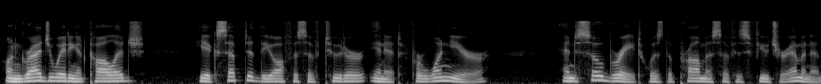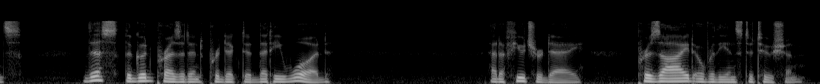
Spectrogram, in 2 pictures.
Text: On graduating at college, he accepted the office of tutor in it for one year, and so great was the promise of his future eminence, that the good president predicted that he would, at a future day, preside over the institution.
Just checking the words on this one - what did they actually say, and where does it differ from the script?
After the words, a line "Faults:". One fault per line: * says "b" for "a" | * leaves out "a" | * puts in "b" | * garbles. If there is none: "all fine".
On graduating at college, he accepted the office of tutor in it for one year, and so great was the promise of his future eminence, this the good president predicted that he would, at a future day, preside over the institution.
Faults:
* says "this" for "that"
